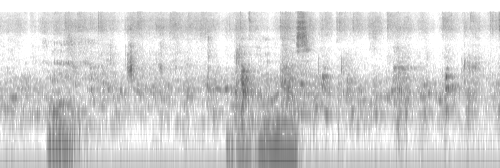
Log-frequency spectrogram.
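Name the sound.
ready-to-lay chickens clucking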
